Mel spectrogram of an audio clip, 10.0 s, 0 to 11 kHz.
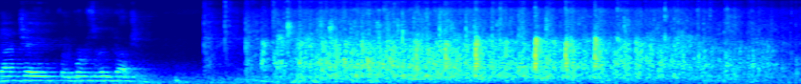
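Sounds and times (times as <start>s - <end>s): audience applauding: 2.6s - 10.0s.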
